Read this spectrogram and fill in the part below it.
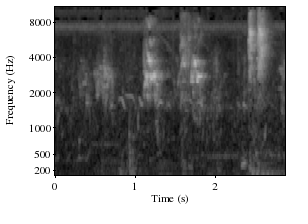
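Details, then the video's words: Budgerigars from a domestic breeding colony give three loud, sharp chirps spaced about half a second apart, over quieter warbling and a light hiss. "Sonidos relajantes para Periquitos ASMR🔊🎼de Mi cría de Periquitos Australianos"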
